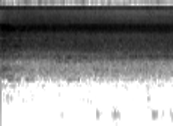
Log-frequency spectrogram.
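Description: Tomatoes sautéing in hot oil for a methi egg curry give a steady, loud, close sizzling hiss that stays even and unbroken throughout, with no voices.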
